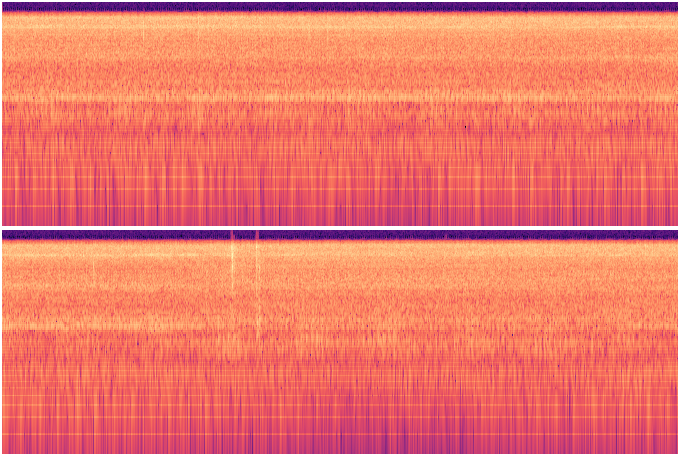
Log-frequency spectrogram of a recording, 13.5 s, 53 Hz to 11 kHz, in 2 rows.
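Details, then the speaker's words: 2006 Lincoln Town Car just started, cold: faint whir with light irregular rattle, about one knock a second, from the engine front; owner diagnoses a bad harmonic balancer after replacing plugs, coils, pulleys, alternator, belt and cam sensor without change. "You can hear it now as I just started it, but it is a harmonic balancer. I'll start doing it after it warms up a little bit. You can hear it rattling right now. There, you have a bad harmonic balancer."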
